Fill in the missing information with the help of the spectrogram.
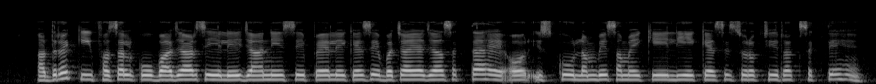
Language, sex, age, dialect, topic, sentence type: Hindi, female, 31-35, Garhwali, agriculture, question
